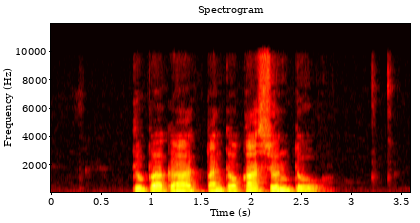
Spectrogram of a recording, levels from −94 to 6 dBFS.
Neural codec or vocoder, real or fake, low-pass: vocoder, 22.05 kHz, 80 mel bands, WaveNeXt; fake; 9.9 kHz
